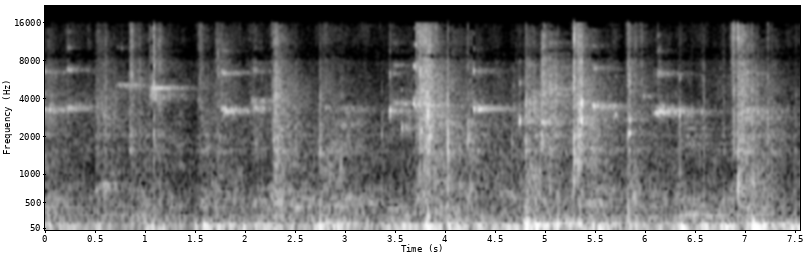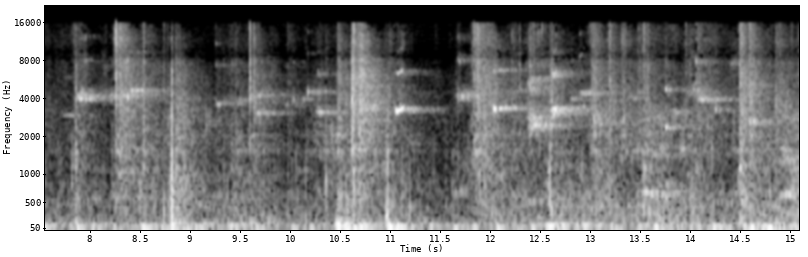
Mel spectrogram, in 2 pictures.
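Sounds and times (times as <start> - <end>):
shoes squeaking on wooden floor: 3.3 - 15.0
rackets striking shuttlecock: 3.6 - 6.0, 6.6 - 15.0.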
